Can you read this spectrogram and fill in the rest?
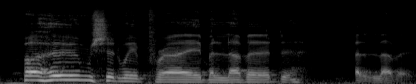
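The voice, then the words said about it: Put-on posh English accent. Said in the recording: “Don't I just sound smarter when you say it like that? ... Say anything with an English accent, it just sounds smarter.”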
